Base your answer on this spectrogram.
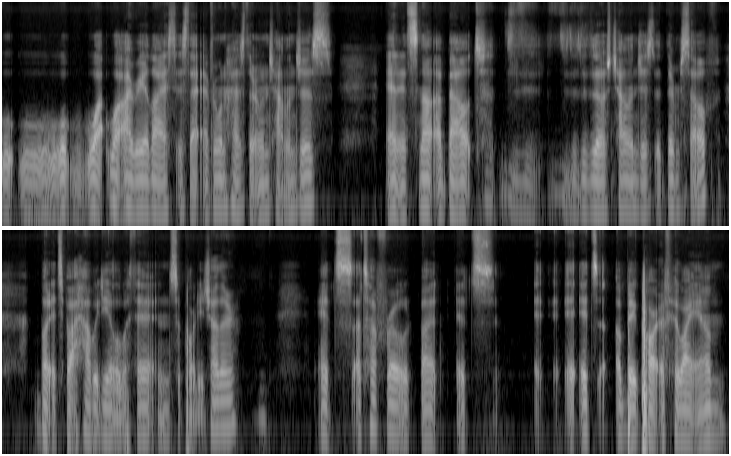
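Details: Adult who has stuttered for most of their life, worsening over the past few years, with blocks, getting stuck on words and substituting words; stuttering.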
